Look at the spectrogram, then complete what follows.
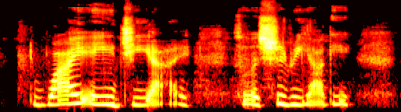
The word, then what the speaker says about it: Yagi: I'm pretty sure that's how you say it. It's Yagi.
